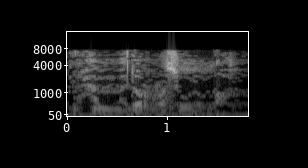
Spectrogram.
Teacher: أدغمت التنوين مع الراء، وهي التنوين تبع محمد، محمد رسول الله، النون هي محمد، هذه النون ادغمتها انت بوسط الراء، هذا ادغام في محل الادغام ما في اشكال عليه. · Term: الإدغام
